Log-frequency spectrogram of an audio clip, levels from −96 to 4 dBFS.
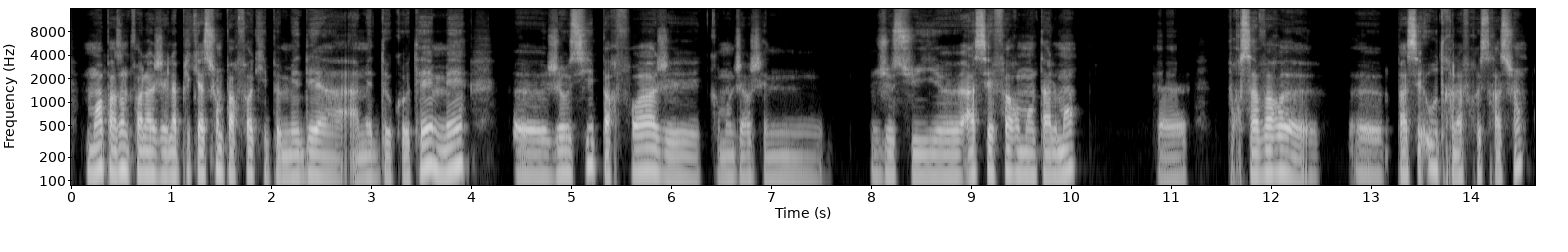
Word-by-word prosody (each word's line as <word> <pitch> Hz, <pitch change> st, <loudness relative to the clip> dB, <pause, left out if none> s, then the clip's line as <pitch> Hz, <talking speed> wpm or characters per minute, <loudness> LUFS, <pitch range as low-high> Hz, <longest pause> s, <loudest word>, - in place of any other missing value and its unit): moi, 135 Hz, +3 st, +3 dB
par -, -, +3 dB
exemple, 140 Hz, -2 st, +1 dB
voilà, 120 Hz, -1 st, +3 dB
j'ai 115 Hz, 0 st, +1 dB
l'application 115 Hz, 0 st, +2 dB
parfois -, -, +1 dB
qui -, -, -11 dB
peut -, -, -3 dB
m'aider 105 Hz, +2 st, +1 dB
à 100 Hz, -2 st, -1 dB
à 95 Hz, -, -4 dB
mettre 100 Hz, +1 st, -5 dB
de 105 Hz, -, -3 dB
côté 105 Hz, +10 st, +1 dB
mais, 140 Hz, +3 st, +2 dB, 0.5 s
heu, 110 Hz, 0 st, +1 dB
j'ai 110 Hz, +2 st, -1 dB
aussi 120 Hz, +7 st, +1 dB
parfois, 130 Hz, -3 st, +2 dB
j'ai 105 Hz, -3 st, -4 dB
comment 105 Hz, -1 st, -9 dB
dire? 105 Hz, 0 st, -4 dB
J'ai 105 Hz, 0 st, -6 dB, 1.0 s
je 110 Hz, 0 st, -5 dB
suis, 110 Hz, 0 st, -2 dB
heu, 110 Hz, 0 st, -1 dB
assez 115 Hz, +1 st, +4 dB
fort 120 Hz, 0 st, 0 dB
mentalement, 115 Hz, +3 st, 0 dB, 0.9 s
heu, 100 Hz, +1 st, -5 dB, 0.4 s
pour -, -, -7 dB
savoir, 120 Hz, +2 st, +5 dB
heu 105 Hz, -3 st, 0 dB, 0.4 s
heu, 110 Hz, -1 st, -4 dB
passer 115 Hz, 0 st, +5 dB
outre 140 Hz, -6 st, -3 dB
la 110 Hz, -, -1 dB
frustration -, -, -2 dB
110 Hz, 160 wpm, -24 LUFS, 105-120 Hz, 1.0 s, savoir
